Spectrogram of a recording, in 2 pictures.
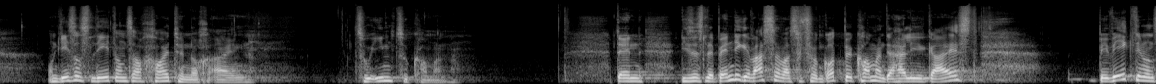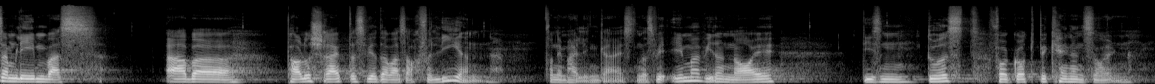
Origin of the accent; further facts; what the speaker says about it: Graz, Styria, Austria; Bei uns in Graz im Stadtpark gibt es einen ganz tollen Springbrunnen.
